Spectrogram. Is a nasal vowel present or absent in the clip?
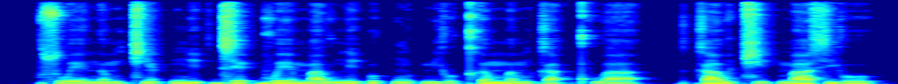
present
